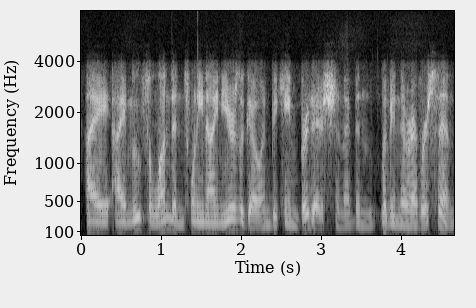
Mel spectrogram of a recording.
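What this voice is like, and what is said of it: American accent. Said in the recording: “my accent is American”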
